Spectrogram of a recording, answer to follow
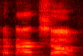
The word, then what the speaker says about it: कटाक्ष: है क्ष क्या बोलना क्ष क आधा बोलना है श का फिर बोलना है क क्ष क्ष क्ष क्ष क्ष और क्ष नहीं बोलना है क्ष हिंदी में क्ष हो सकता है लेकिन संस्कृत में क्ष क्ष क्ष क्ष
